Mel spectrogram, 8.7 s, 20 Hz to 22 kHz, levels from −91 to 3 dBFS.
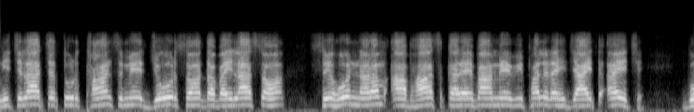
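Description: Throughout, AMR wideband (HD Voice) coding at what sounds like its lowest 6.6 kbit/s mode makes the speech rough and raspy, with nothing above 7.5 kHz.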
